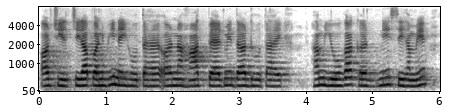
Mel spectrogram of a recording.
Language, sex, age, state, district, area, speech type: Hindi, female, 18-30, Bihar, Samastipur, rural, spontaneous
